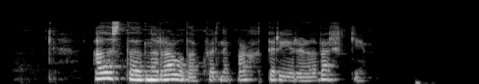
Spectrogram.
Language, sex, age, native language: Icelandic, female, 30-39, Icelandic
